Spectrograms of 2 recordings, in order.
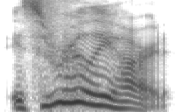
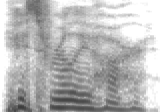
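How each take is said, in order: First: Louder and higher, a strained cry; anguished outburst. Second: Said in the usual way. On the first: Shown as a demonstration. Teacher voicing the poet, a loud strained outcry. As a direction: burst out with the strain of it. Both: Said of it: "Going back and forth".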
